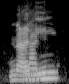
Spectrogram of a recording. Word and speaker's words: Nynaeve: Nynaeve.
